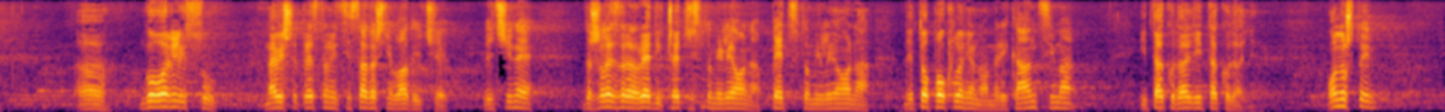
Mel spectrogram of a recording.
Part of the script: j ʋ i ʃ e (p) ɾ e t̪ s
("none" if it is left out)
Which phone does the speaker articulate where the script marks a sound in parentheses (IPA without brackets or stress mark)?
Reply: p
